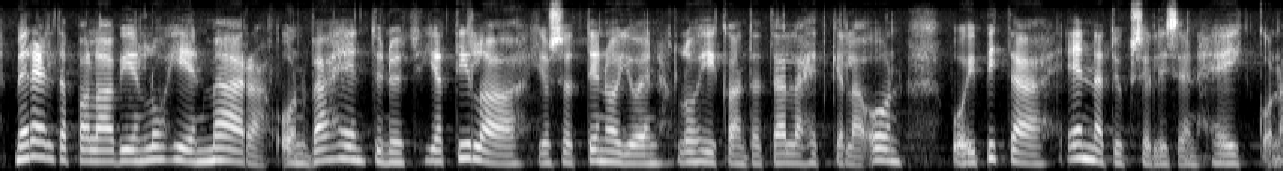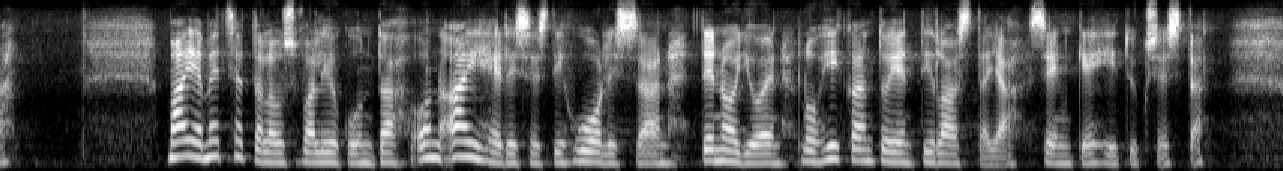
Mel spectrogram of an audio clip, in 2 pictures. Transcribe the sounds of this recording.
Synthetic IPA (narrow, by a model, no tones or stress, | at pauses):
me̞ɾelt̪æpɑlɑʋienlo̞ɦienmæːɾæʔo̰nʋæɦe̞nt̪ynyt̪jɑt̪ilɑːjo̞sːɑt̪e̞nojoenlo̞ɦikɑnt̪ɑt̪ælːæɦe̞t̪kelːæ̰ʔo̞nʋo̞jpit̪æːe̞nːæt̪ykse̞lːise̞nhe̞jkːo̞̰nʔɑ̰ | mɑːjɑme̞t̪sæt̪ɑlo̞usʋɑlio̞kunt̪ɑonɑjɦe̞ːlːise̞st̪iɦuo̞lisːɑ̰ːnt̪e̞nojoenlo̞ɦikɑnt̪oje̞nt̪ilɑst̪ɑjɑ̰se̞ŋke̞ɦit̪yksest̪æ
